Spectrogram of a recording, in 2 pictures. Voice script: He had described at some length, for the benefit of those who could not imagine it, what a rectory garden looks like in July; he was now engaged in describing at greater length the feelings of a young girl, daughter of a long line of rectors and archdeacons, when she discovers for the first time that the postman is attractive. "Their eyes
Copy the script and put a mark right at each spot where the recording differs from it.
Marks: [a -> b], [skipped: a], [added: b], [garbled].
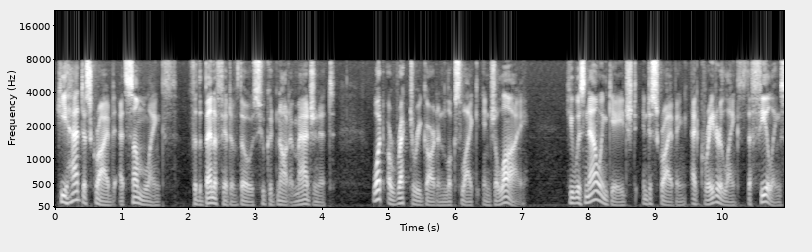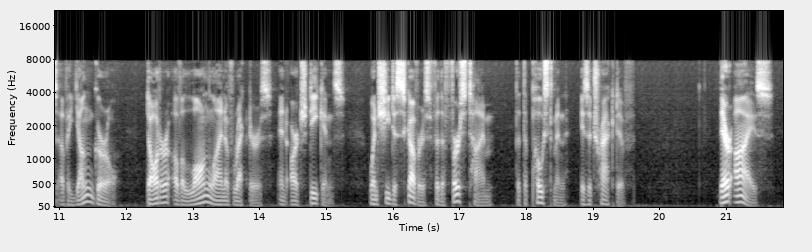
He had described at some length, for the benefit of those who could not imagine it, what a rectory garden looks like in July; he was now engaged in describing at greater length the feelings of a young girl, daughter of a long line of rectors and archdeacons, when she discovers for the first time that the postman is attractive. "Their eyes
